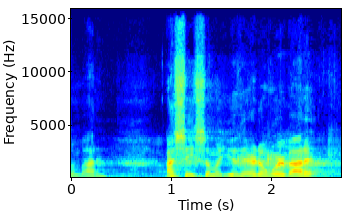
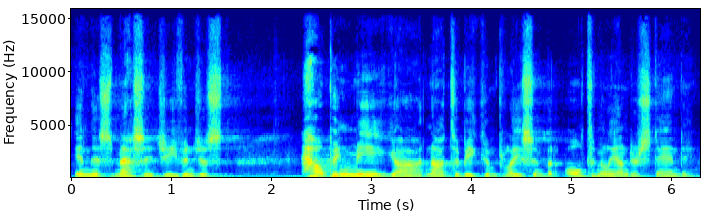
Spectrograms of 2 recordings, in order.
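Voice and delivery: softer, earnest praying voice; closing prayer; 2 semitones lower, 3 dB quieter than usual. Acted. Pastor prays over the congregation, softly earnest. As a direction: pray it quietly over the room.

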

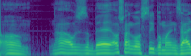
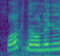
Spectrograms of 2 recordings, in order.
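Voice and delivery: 1 mock outraged; 12 semitones higher than usual. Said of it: "I was like".

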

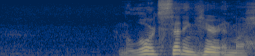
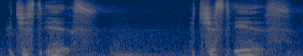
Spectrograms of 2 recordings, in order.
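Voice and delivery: soft unvoiced whisper; 16 dB quieter, slower than usual. Real, not acted. Preacher hushing to the church, whispered. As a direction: drop to a whisper, softer still. Hushed aside in sermon.

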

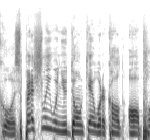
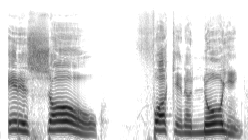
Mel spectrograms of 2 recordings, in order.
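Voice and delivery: very slow, louder, each word drawn out; loud, dragged-out annoyance; exasperated emphasis; 7 dB louder, much slower than usual. Real, not acted. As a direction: stretch every word in exasperation. Venting about the game.

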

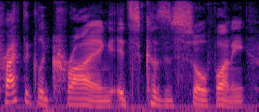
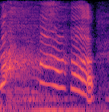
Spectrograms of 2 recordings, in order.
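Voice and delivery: mock scream. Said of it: "then she's like".

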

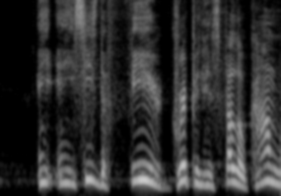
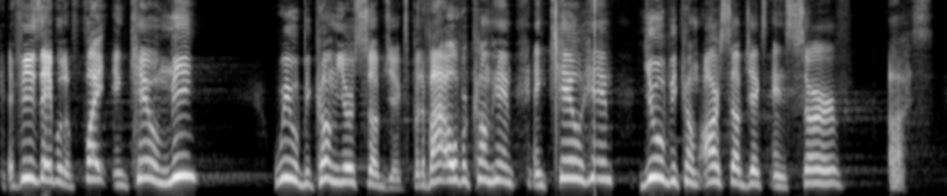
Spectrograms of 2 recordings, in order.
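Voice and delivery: loud, declaimed terms of combat; Goliath's challenge; 2 semitones higher, 7 dB louder than usual. Acted. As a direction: lay down the terms loudly to the enemy.

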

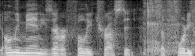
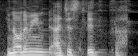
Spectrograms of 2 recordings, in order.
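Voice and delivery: ordinary delivery

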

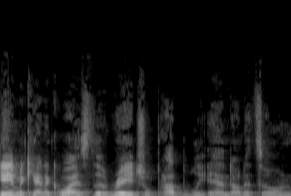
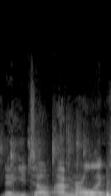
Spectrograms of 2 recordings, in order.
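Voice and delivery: usual speaking voice

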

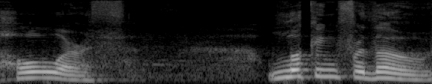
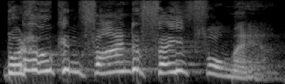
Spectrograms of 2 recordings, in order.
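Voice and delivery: preacher reading scripture, louder at the end; 5 semitones higher, 5 dB louder than usual. Real, not acted. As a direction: read out with rising force. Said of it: "But listen to what he says".

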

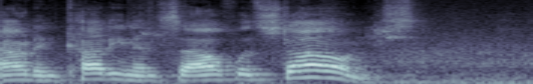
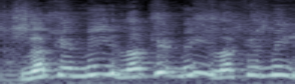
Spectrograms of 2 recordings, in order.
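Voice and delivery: lightly voiced devil, pitched up; attention-seeking devil; 5 semitones higher, faster than usual. Devil distracts people, mock attention-seeking. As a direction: pester for attention in a higher voice. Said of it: "That's the devil".

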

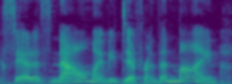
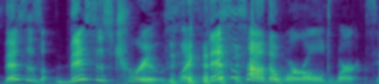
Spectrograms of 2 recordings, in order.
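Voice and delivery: preachy know-it-all; 8 dB louder, slower than usual. Retold or imitated. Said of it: "be like".

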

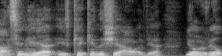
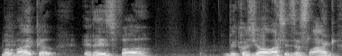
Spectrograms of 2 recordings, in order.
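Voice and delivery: mock indignant; 5 semitones higher, 7 dB louder than usual. Mock-offended joke reply to co-host.

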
